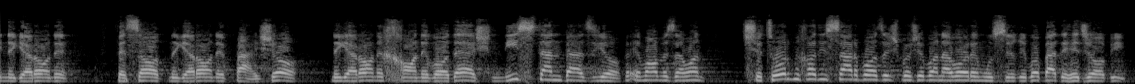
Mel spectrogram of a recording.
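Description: High-voiced preacher in a reverberant hall. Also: male voice. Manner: rhetorical questions and emphatic lists. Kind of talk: sermon.

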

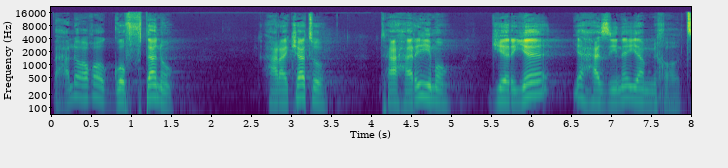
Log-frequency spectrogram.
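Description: A man's voice: medium pitch, long reverb tail. A man preaching a religious sermon, impassioned and building to emphatic peaks. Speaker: cleric preacher.

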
